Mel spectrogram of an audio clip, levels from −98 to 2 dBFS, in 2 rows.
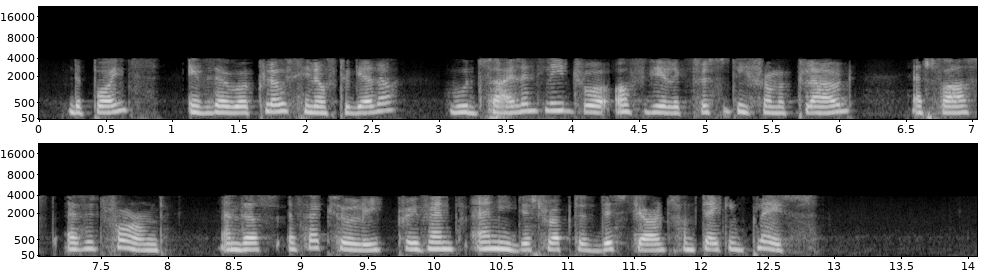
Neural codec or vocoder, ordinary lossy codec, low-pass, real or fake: codec, 16 kHz, 4 kbps, X-Codec, HuBERT features, trained on general audio; AAC, 16 kbps; 7.2 kHz; fake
